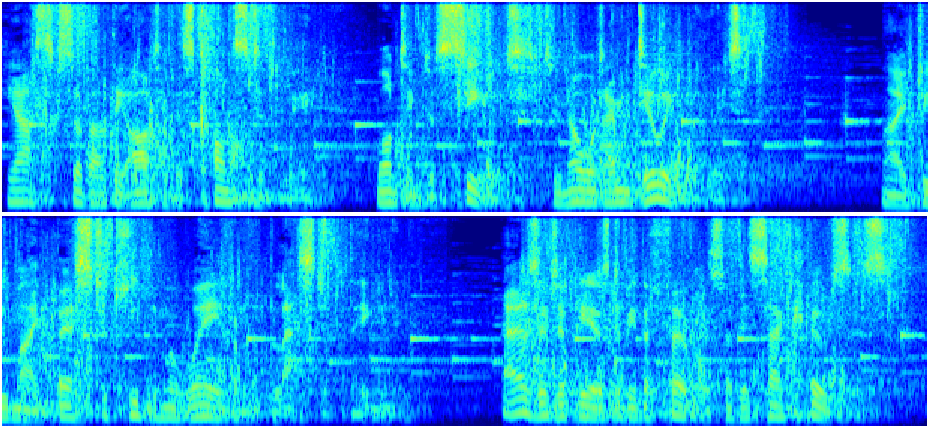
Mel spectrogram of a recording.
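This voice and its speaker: A man playing a cold, condescending monster scientist obsessed with his work, speaking formally and deliberately in a dramatic comic dub. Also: fairly low pitch, animated, close to an everyday voice. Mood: clinical, uneasy. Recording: echoey hall reverb, music behind.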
